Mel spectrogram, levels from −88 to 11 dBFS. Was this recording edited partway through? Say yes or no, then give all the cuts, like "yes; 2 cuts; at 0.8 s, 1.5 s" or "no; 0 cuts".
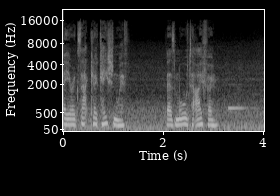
no; 0 cuts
